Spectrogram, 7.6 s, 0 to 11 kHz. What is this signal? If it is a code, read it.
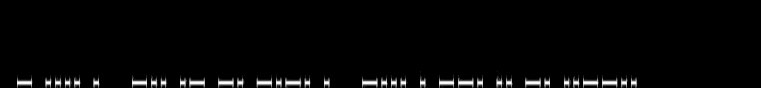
Morse code, heard as a keyed tone, about 25 wpm, 700 Hz. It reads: THE DANCE BEGIN?
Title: Sentences from Top 1000 Words - Review Part 4 - 25wpm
